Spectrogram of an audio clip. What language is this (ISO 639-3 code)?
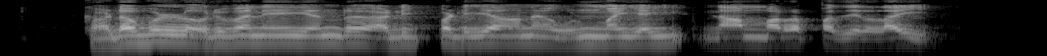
tam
